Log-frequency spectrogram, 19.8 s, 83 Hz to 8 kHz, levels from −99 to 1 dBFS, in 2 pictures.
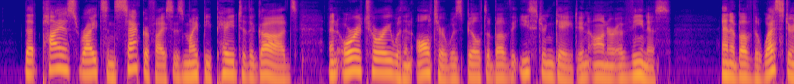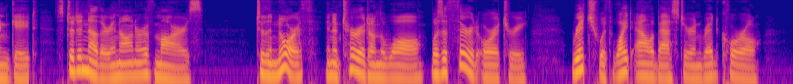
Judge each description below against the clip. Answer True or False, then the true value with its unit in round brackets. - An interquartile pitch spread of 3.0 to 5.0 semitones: True (4.0 semitones)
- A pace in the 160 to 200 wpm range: True (170 wpm)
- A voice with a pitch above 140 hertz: False (125 Hz)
